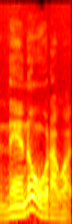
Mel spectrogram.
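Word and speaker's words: nano: 더구나 recent study, 최근 연구는 show that 뭘 보여주고 있냐면 마이크로, 작은, 심지어는 이제 우리가 이제 나노라고 하는데 영어식 발음은 이제 네노라고 하죠.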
